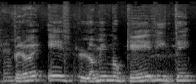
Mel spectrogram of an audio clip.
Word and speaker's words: élite: que en un principio en francés se dice elit en francés la pronunciación es elit pero nosotros confundimos la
